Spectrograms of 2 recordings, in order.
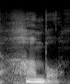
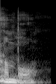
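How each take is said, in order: First: The word begins with an H sound. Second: The word begins without an H sound. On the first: The speaker calls it wrong. "they say the name wrong" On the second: The speaker calls it right. "like without the H"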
